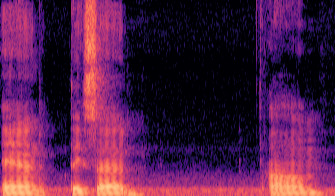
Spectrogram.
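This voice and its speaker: A man's voice: mid-range voice, monotone, extremely slow, dark tone, smooth. A tired young man venting in a casual vlog rant about his warehouse shift, rambling and swearing.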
